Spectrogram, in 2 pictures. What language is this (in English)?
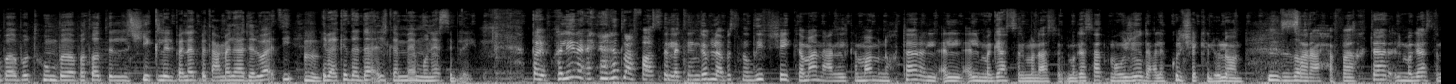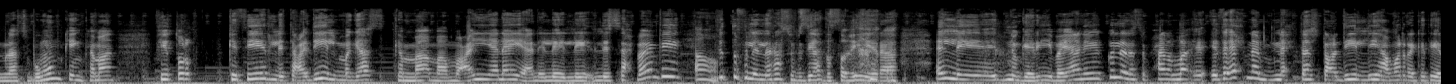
Arabic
